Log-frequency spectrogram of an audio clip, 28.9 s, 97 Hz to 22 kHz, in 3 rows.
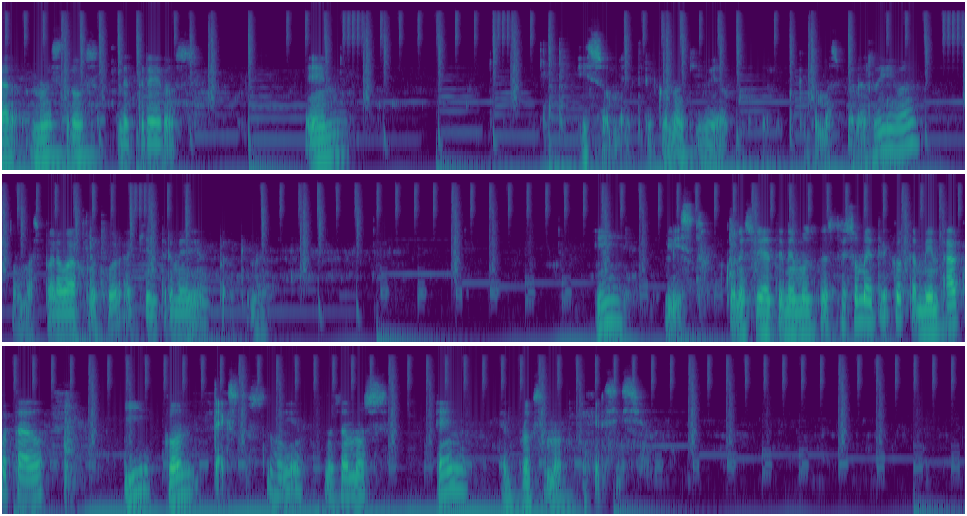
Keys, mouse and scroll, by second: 0.3-0.6 scroll up 1, 0.7 scroll down 1, 1.1 middle click, 1.5 scroll down 1, 1.9 middle click, 3.4 middle click, 3.7 scroll up 1, 4.3 click, 5.3 m, 5.4 space, 5.6 scroll down 2, 6.3 scroll up 2, 6.7 click, 7.5 click, 8.0 scroll down 2, 8.5 scroll up 2, 9.3 click, 10.4 m, 10.5 space, 10.6 scroll down 1, 11.0 click, 11.9 click, 12.3 scroll down 1, 12.8 middle click, 13.3 middle click, 13.9 scroll down 1, 14.2 middle click, 15.2 middle click, 15.8 middle click, 23.3 middle click, 23.7-24.0 scroll down 2, 24.3-24.7 scroll up 2, 24.9 middle click, 28.8 click.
